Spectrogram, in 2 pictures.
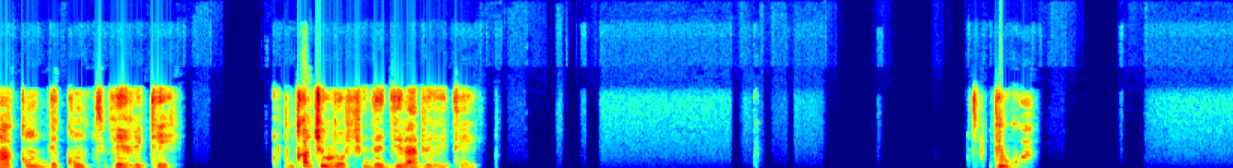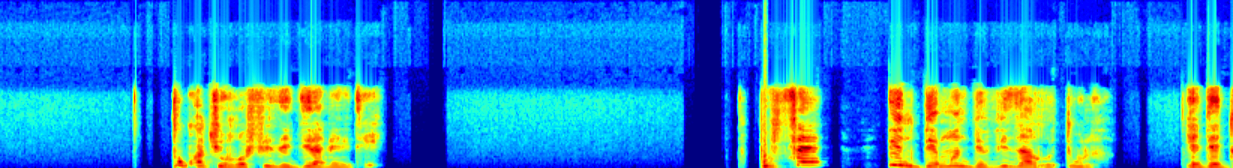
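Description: A young woman speaks with animation close to a microphone, in short bursts with pauses.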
